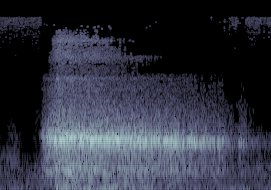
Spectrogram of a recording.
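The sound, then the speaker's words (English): A single long, audible breath taken during a guided breathing exercise, a smooth airy rush with a faint whistling tone that rises in, holds for about two seconds and tapers away. “take a breath in through your nose and out through your mouth.”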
